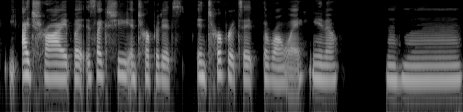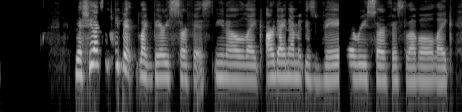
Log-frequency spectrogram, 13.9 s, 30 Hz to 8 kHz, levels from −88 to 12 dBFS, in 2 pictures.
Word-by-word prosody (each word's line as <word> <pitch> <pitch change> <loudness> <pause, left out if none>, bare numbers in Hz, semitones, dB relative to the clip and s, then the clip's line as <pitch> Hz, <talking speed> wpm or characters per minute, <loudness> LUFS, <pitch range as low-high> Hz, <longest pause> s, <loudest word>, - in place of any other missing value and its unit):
Eh, - - -8
I 190 0 +9
try, 170 -2 +3
but 165 -1 -2
it's 170 +2 -6
like 190 -1 0
she 190 -4 -6
interpret 165 -1 -4
it's 145 -2 -7 0.2
interprets 185 -1 -1
it 155 -1 -4
the 160 - -5
wrong 140 -2 -2
way, 180 - -8
you 165 -2 -4
know? 155 +1 -7 0.7
Mhm. 155 0 -8 1.1
Yeah, 200 - +7
she 305 +11 +5
likes 325 0 +8
to 320 - -15
keep 315 -1 0
it, 260 - +6
like, 180 -4 +3
very 170 0 +1
surface, 165 -1 -1
you 175 -1 -5
know, 165 -1 +2
like, 155 -1 -2
our 175 - +10
dynamic 175 -2 0
is 155 -2 -8
very 160 +2 -2
surface 150 -1 -1
level, 145 0 -1
like 140 -1 -3
160 Hz, 155 wpm, -24 LUFS, 155-175 Hz, 1.1 s, our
